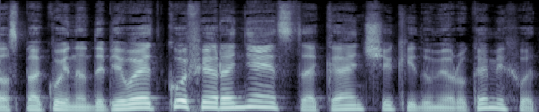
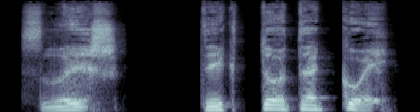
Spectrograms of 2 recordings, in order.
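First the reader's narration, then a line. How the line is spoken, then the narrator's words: Hoarse growl. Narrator (Russian): хрипло рычит он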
